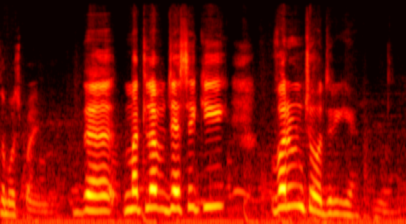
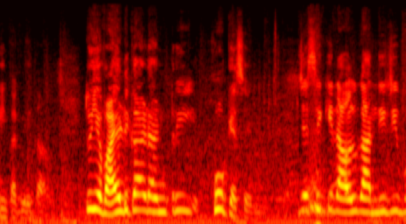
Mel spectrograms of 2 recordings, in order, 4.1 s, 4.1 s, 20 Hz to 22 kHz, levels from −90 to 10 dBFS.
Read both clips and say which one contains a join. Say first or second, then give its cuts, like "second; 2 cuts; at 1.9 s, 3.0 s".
second; 1 cut; at 3.0 s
